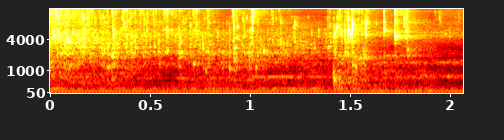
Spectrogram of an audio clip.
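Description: Milk pours and splashes into a plastic jug.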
